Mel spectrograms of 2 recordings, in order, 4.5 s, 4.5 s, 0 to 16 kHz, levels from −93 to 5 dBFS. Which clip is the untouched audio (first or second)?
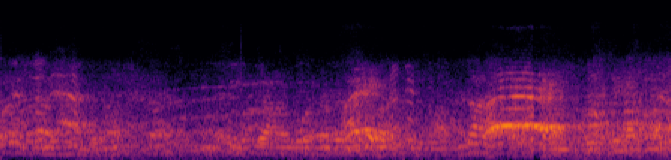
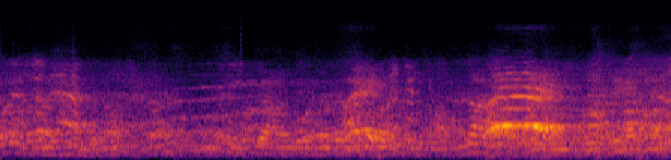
first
